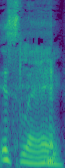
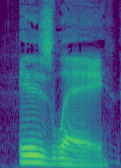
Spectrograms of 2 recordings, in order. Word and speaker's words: Islay: So they were mispronouncing Islay as Islay, mm-hmm. and it was like... – But that's how it's pronounced in Canada, by the way, so they might have been Canadian. It's Islay. Islay.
